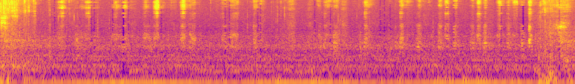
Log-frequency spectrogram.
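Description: Faint scratching of a pen writing by hand on paper, in short strokes, over a steady low hum.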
